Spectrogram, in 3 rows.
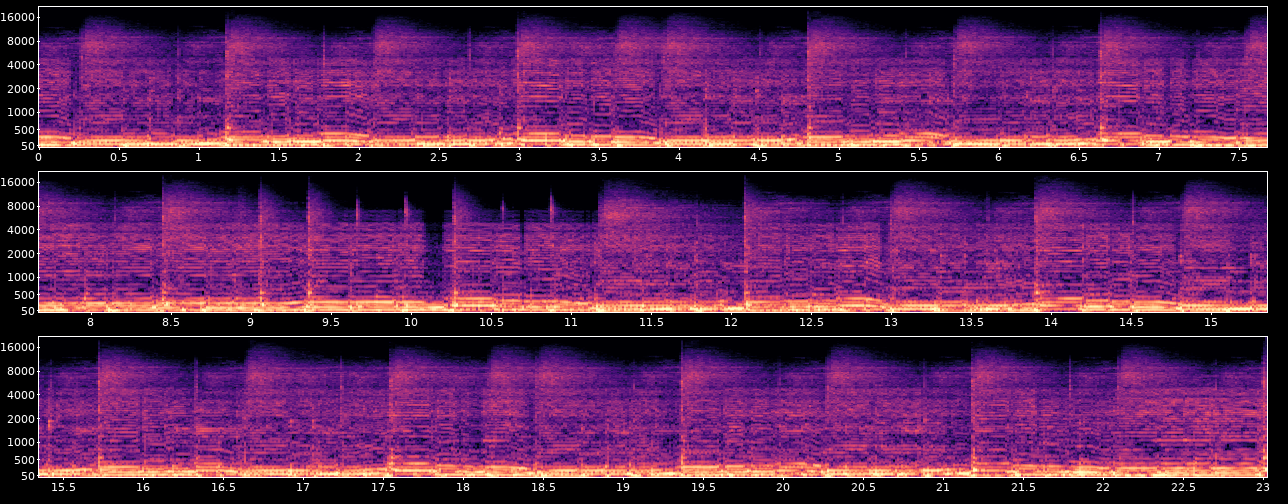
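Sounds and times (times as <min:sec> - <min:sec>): instrumental electronic music: 0:11.2 - 0:23.0.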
